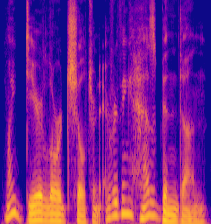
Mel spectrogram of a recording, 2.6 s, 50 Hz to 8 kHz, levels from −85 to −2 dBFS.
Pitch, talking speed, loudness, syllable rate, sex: 115 Hz, 180 wpm, -17 LUFS, 4.9 syllables/s, male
